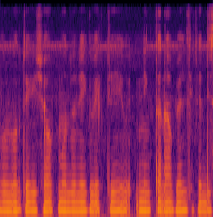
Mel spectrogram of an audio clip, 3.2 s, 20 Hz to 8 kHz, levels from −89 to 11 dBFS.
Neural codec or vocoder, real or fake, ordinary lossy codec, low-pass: vocoder, 44.1 kHz, 128 mel bands every 256 samples, BigVGAN v2; fake; none; 7.2 kHz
